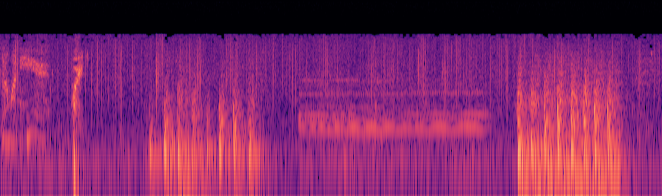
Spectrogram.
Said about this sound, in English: We've got to go down a dark passageway to the door. And Margot, after we enter the passageway, we mustn't speak. Just go up to the door, and I'll knock.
